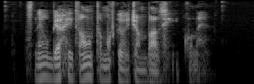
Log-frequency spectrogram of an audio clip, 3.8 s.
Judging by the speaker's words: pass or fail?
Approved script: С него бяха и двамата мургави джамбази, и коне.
pass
